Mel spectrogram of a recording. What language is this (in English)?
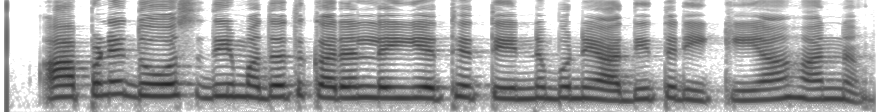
Punjabi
